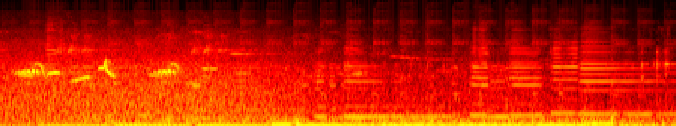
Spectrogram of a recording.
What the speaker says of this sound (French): Notre aventurier est bercé par le chant des oiseaux qui lui offre un orchestre des plus harmonieux.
